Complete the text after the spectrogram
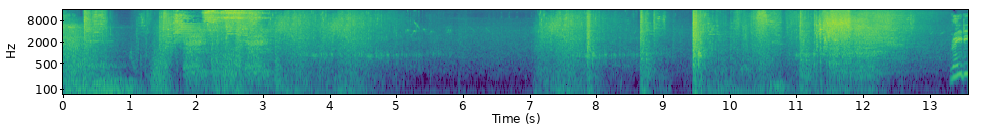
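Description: Magic spells crackle and burst with loud whooshes.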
